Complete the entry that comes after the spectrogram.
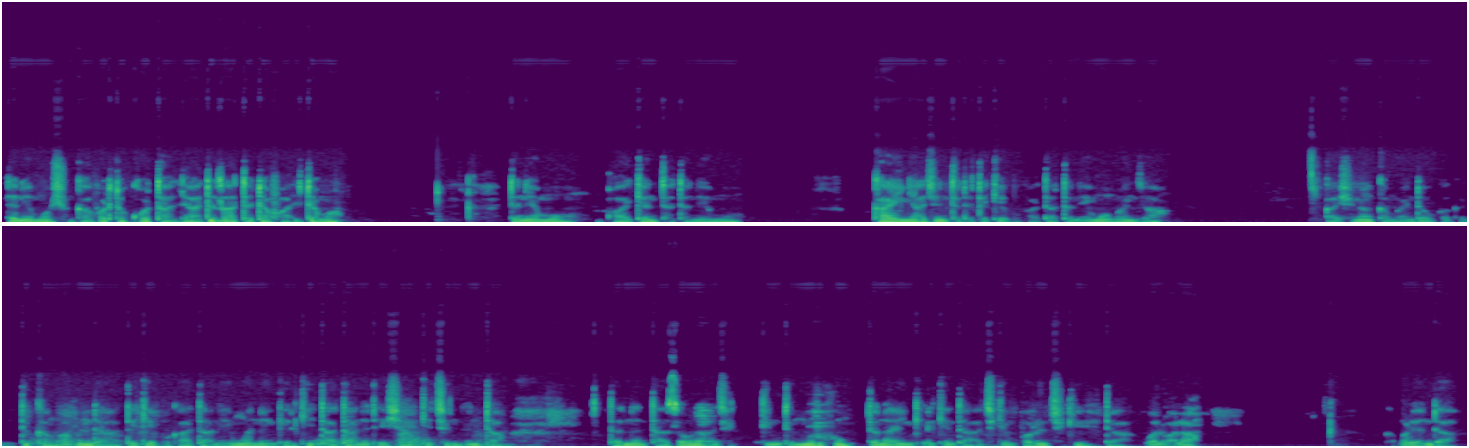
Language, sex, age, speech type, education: Hausa, male, 30-45, spontaneous, tertiary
